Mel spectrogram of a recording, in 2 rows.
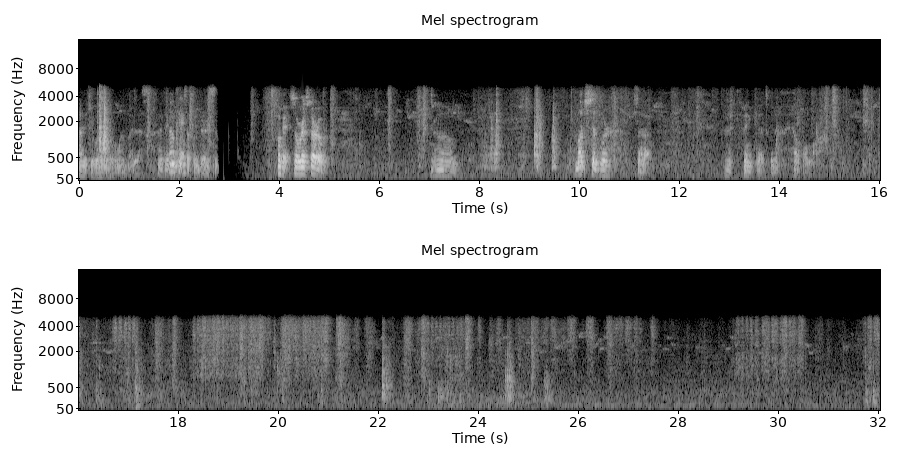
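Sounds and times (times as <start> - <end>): paint brush rubbing strokes: 16.6 - 27.9, 29.0 - 31.0, 31.7 - 32.0.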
